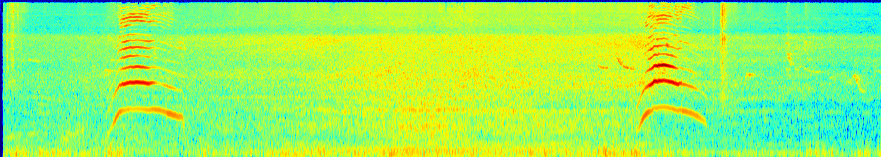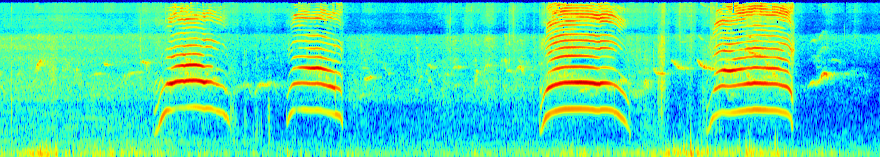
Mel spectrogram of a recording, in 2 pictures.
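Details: Stray cats living on the street meow in drawn-out, arched calls, about six of them spaced irregularly over the recording, some in quick pairs, over a low background rumble.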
